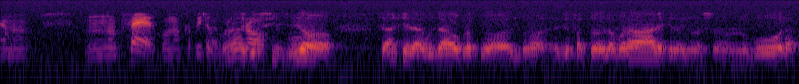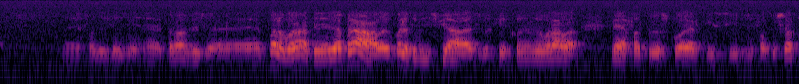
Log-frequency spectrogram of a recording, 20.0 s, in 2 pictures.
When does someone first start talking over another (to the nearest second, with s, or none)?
3 s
